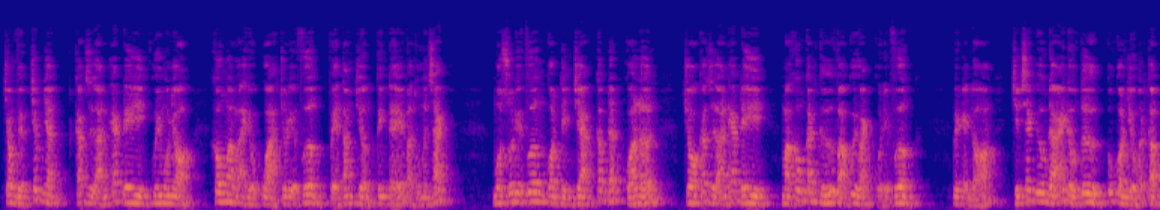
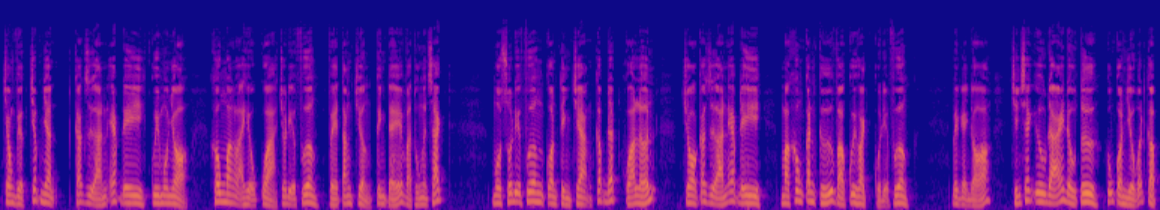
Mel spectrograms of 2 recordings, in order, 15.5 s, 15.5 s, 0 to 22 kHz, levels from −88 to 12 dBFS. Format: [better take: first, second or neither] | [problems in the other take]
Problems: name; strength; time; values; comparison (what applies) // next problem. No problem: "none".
second | off-mic speech; far // room echo; slight; dies away in 0.3 s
